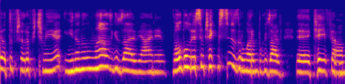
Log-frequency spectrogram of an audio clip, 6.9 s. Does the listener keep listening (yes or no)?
no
